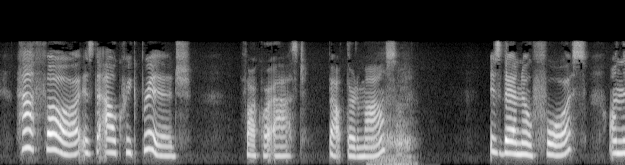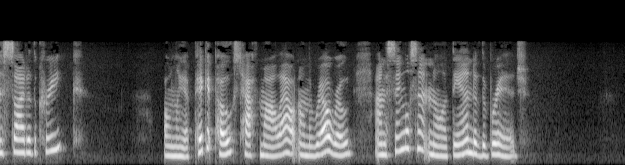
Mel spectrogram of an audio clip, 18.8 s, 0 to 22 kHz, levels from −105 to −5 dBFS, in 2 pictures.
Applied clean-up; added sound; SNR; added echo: none; Growling; 14 dB; none.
